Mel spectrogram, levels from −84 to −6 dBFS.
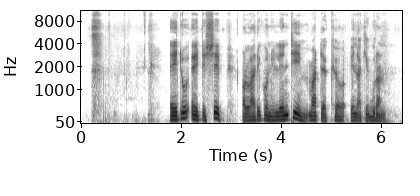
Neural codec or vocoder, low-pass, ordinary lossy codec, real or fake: none; none; none; real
